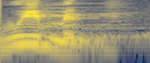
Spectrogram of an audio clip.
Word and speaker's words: women: Although they write W-O, but you need to pronounce we. Women.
